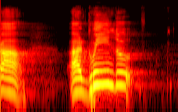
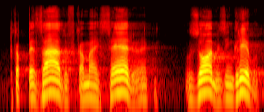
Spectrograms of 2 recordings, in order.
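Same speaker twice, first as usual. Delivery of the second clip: ordinary delivery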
